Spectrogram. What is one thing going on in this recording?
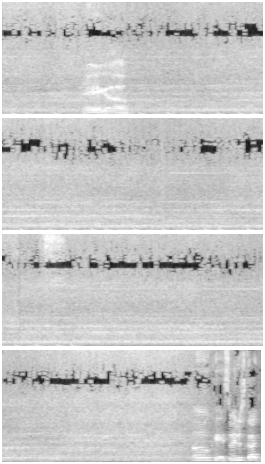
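A hair dryer blows with a steady whir.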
